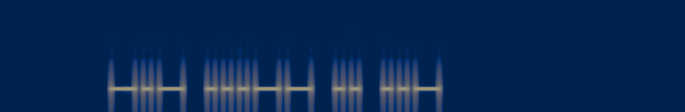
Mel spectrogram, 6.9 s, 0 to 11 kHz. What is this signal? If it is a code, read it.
Morse code, heard as a keyed tone, about 15 wpm, 700 Hz. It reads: K3IU
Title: Easy Call Signs Repeated 3x - 15wpm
